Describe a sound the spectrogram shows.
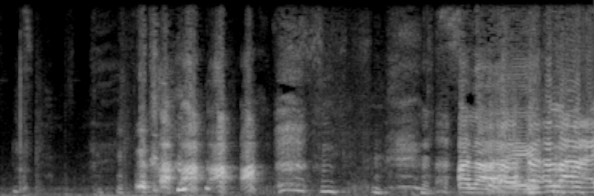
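A young woman speaks cheerfully, close to a microphone.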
